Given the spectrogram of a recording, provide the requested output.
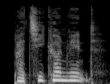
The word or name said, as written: partikonvent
